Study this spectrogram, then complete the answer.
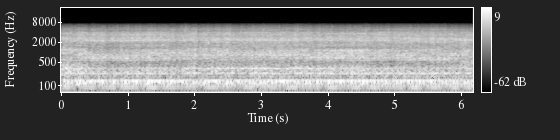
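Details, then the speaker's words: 1970 Mustang Fastback V8 idling steadily, hood up, with a raspy, puffing edge from an exhaust leak; engine otherwise runs great. "you can hear the engine just runs great but it does have that exhaust leak and that of course sounds you know like crap"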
